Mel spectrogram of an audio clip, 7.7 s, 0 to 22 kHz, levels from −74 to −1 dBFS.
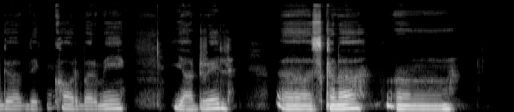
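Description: From 0.68 to 2.0 s, then 2.58 to 3.52 s, the speech and background swell together by about 6 dB, then about 4 dB: automatic gain rising, boosting a quiet input.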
